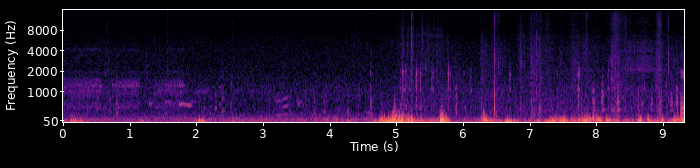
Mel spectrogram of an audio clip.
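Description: Chickens cluck and rustle in a farm coop, faint at first and then louder and busier, with scattered footsteps and movement close by.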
